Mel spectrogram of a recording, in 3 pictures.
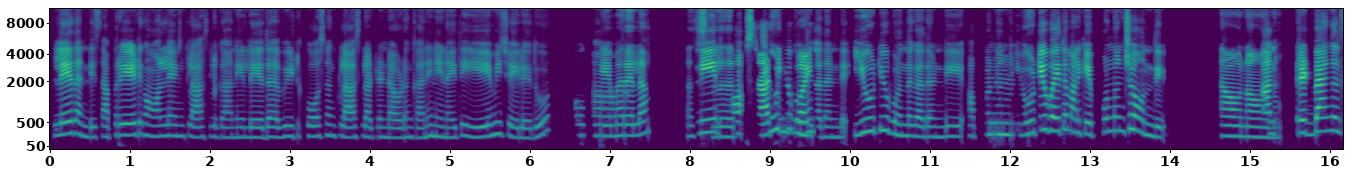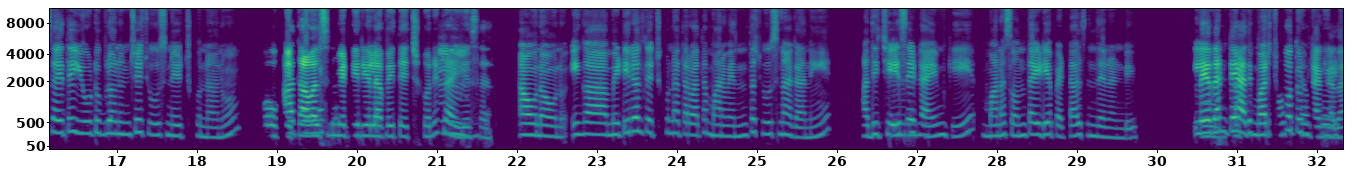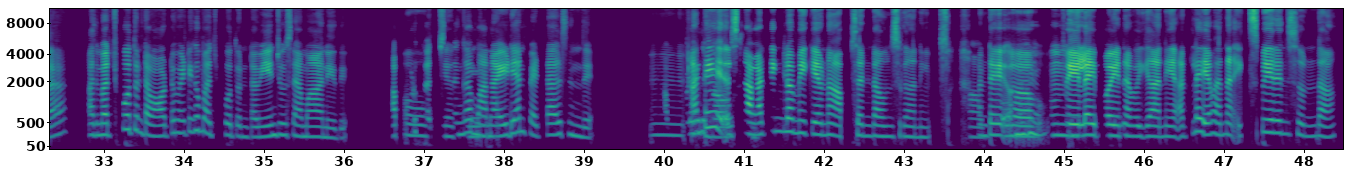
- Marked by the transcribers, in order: in English: "సెపరేట్‌గా ఆన్లైన్"; in English: "అటెండ్"; in English: "స్టార్టింగ్ పాయింట్"; in English: "యూట్యూబ్"; in English: "యూట్యూబ్"; in English: "యూట్యూబ్"; in English: "త్రెడ్ బ్యాంగిల్స్"; in English: "యూట్యూబ్‌లో"; other background noise; in English: "మెటీరియల్"; in English: "ట్రై"; in English: "మెటీరియల్"; in English: "ఆటోమేటిక్‌గా"; in English: "స్టార్టింగ్‌లో"; in English: "అప్స్ అండ్ డౌన్స్"; lip smack; chuckle; in English: "ఫెయిల్"; in English: "ఎక్స్‌పీరియెన్స్"
- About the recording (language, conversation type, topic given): Telugu, podcast, భవిష్యత్తులో మీ సృజనాత్మక స్వరూపం ఎలా ఉండాలని మీరు ఆశిస్తారు?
